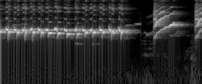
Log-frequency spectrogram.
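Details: Caged white-rumped shama giving a rapid buzzy trill for two seconds, then a short gap and loud, sharply rising whistled notes.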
